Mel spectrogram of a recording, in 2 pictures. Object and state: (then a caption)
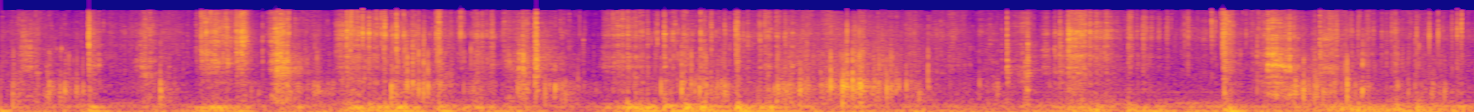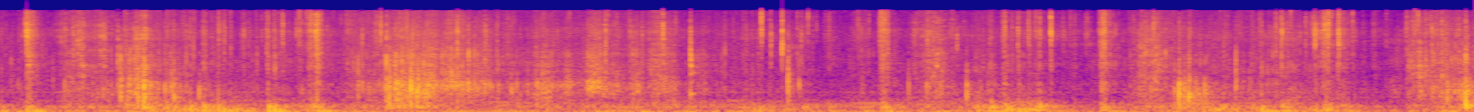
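Dry bar soap being scraped. A utility knife blade scrapes a partly carved dry pink bar of soap, shaving flakes that crunch off. Dense, bright crackling and crumbly scraping continue steadily throughout, with quick sharp snaps over a soft low rumble.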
